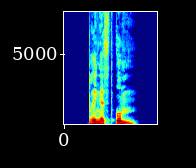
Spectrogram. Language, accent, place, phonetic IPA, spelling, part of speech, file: German, Germany, Berlin, [ˌbʁɪŋəst ˈʊm], bringest um, verb, De-bringest um.ogg
- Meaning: second-person singular subjunctive I of umbringen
